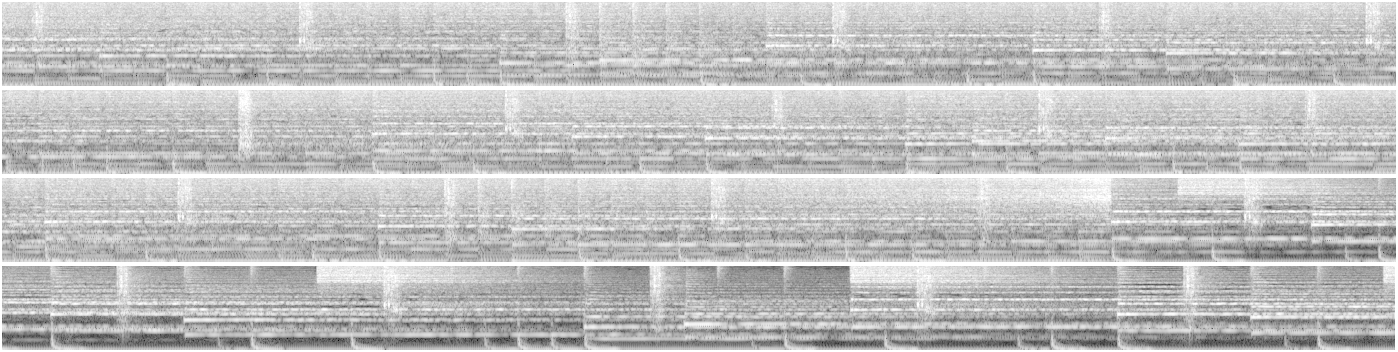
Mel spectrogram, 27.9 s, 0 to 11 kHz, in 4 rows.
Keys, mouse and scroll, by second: 0.0 click, 1.0 click, 5.8 click, 7.4 alt+shift+click, 8.0 click, 9.5 click, 11.0 click, 12.2 click, 15.8 click, 17.0-17.5 scroll down 1, 18.2 click, 20.2 Down, 21.8 click, 27.2 shift+click.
